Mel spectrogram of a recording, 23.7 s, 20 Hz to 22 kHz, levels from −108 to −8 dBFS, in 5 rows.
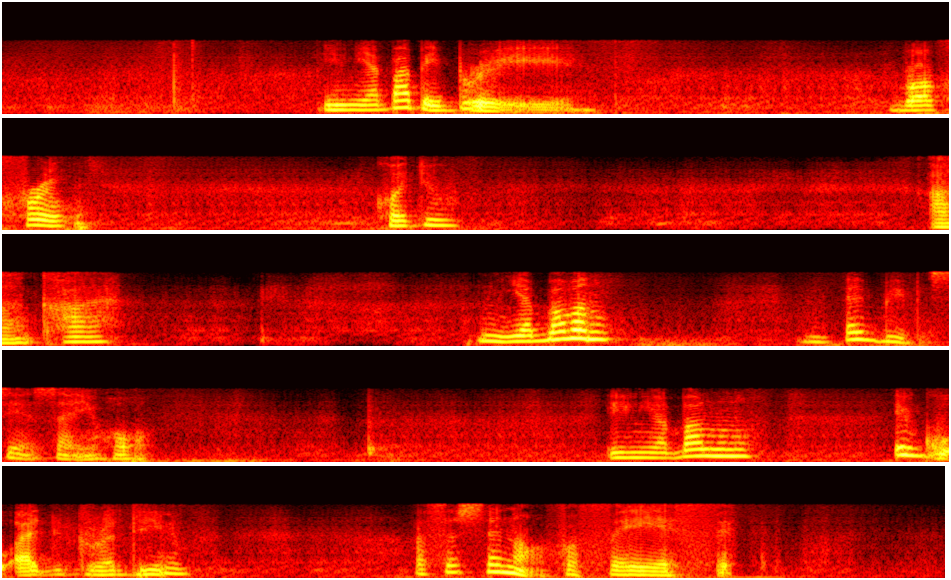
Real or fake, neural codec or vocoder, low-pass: fake; codec, 16 kHz in and 24 kHz out, 0.4 kbps, LongCat-Audio-Codec, fine tuned four codebook decoder; 5.4 kHz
